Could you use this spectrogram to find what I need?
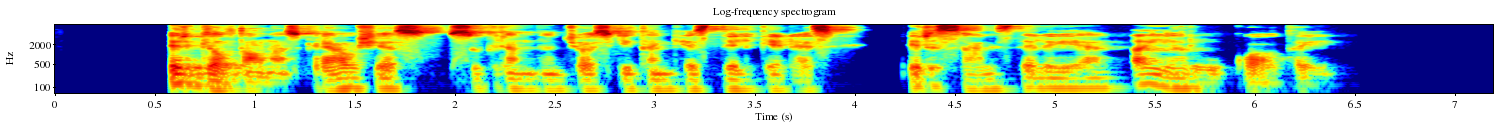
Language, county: Lithuanian, Vilnius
